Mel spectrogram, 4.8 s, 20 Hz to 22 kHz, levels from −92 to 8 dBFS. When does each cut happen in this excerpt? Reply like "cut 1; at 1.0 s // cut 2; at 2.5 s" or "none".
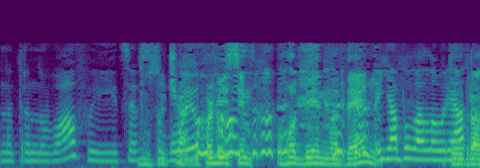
cut 1; at 3.7 s

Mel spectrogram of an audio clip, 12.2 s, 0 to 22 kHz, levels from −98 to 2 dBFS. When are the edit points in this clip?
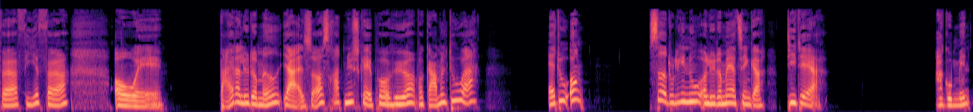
cut 1; at 9.7 s

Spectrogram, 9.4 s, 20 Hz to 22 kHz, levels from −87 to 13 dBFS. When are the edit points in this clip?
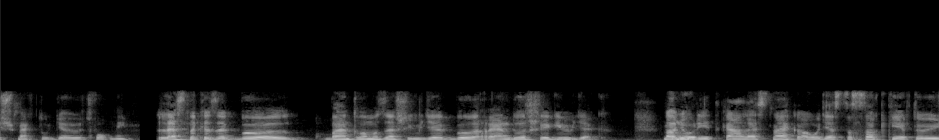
none

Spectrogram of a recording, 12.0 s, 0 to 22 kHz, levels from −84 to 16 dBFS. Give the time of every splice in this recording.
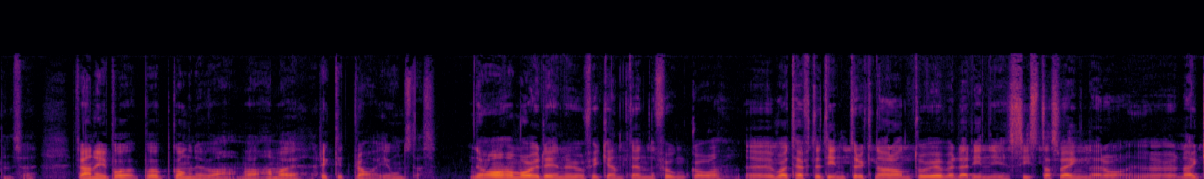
none

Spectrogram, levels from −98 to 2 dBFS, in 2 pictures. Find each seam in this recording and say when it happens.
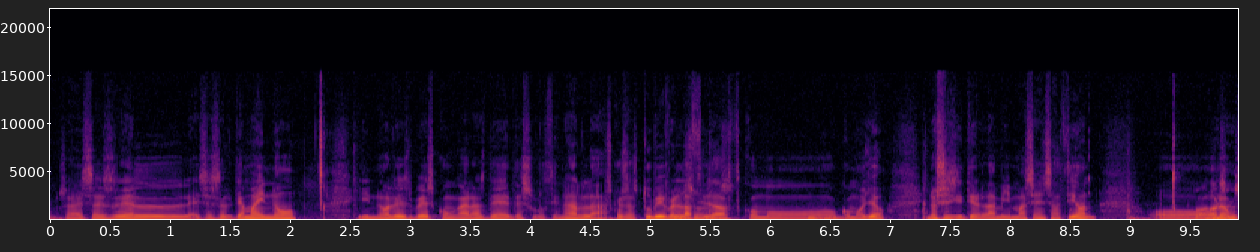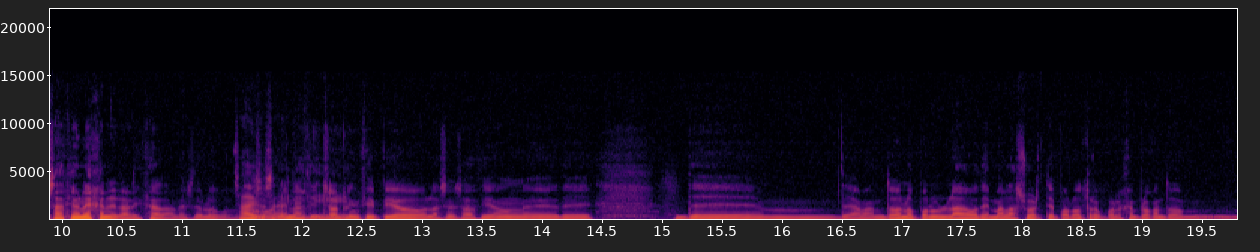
cut 1; at 3.2 s

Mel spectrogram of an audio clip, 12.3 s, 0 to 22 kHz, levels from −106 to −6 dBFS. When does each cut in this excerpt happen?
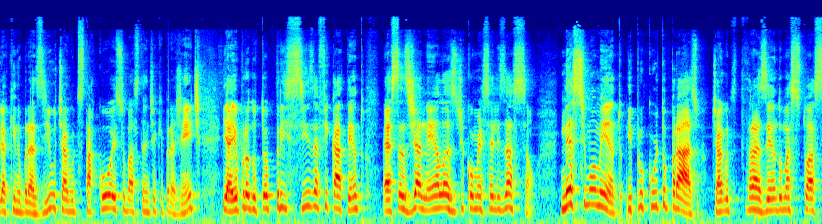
none

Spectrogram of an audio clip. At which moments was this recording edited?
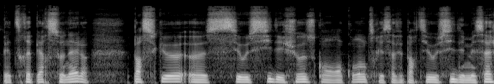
none

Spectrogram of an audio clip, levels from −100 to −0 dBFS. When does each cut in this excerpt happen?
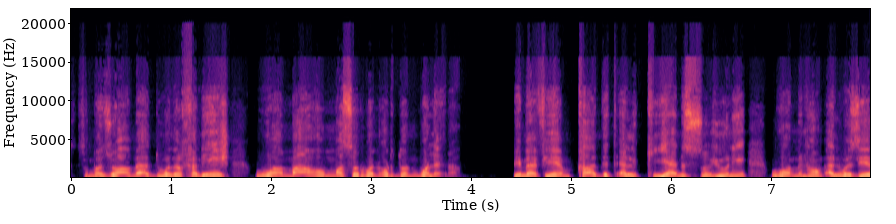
cut 1; at 4.3 s

